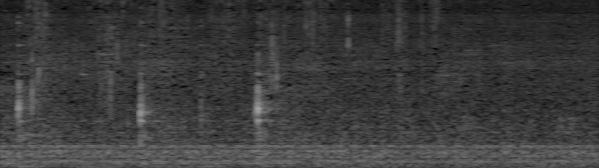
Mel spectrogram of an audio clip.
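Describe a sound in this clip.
Hands squish and mix pieces of meat in a bowl.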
